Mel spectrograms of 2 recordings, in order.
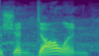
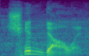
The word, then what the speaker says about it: Chindalen: That's Kyla Schendalen on the attack. Excuse me, I need to repronounce that. It's Kyla Chindalen.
